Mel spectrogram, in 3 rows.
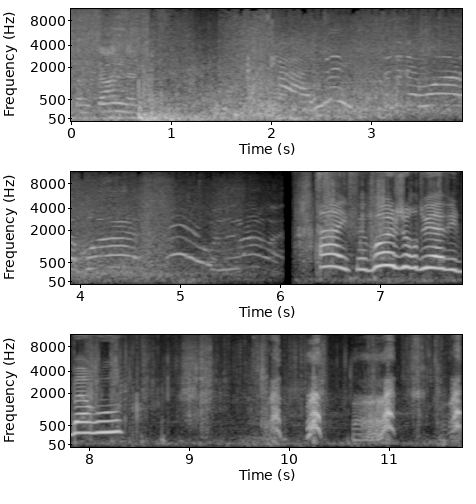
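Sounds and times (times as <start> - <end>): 
speech: 0.3 - 3.3, 6.6 - 8.5
dog barking: 9.8 - 11.7.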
